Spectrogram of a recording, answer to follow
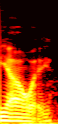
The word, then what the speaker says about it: Yahweh: now that when you see lord always just pronounce the name yahweh it just makes the reading of the text much better and more accurate because now words like or verses like psalm 23 1 will say yahweh is my shepherd i shall not want that's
